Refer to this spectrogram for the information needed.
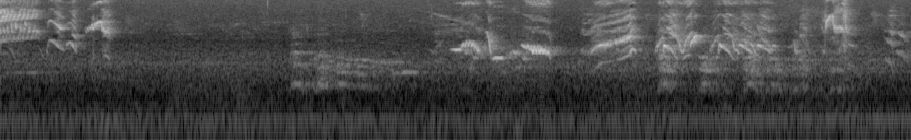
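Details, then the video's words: Common blackbird on a plum tree: after a quiet, hissy stretch, a rich whistled phrase rises, followed by scratchy, high chattering notes and a low background hum. "Song of Songs"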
